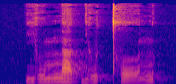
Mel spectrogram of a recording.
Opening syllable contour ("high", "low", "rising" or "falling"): rising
